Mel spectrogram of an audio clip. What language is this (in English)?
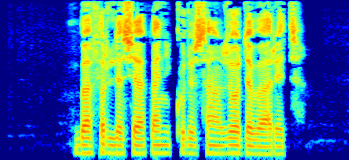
Central Kurdish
